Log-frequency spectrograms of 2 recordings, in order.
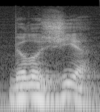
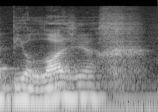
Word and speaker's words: biologia: agora sem acento em biologia biologia biologia biologia E aí e não é biológia la biología é Biologia a a penúltima sílaba logo e se a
